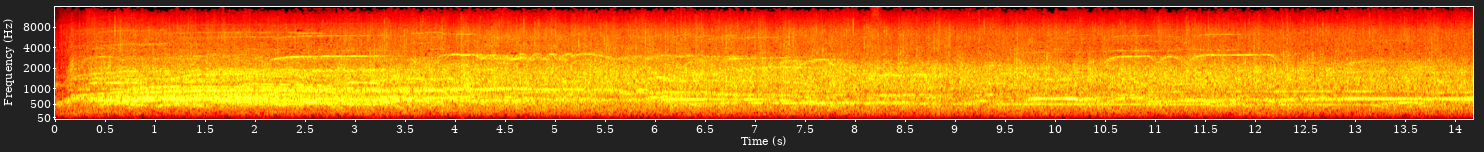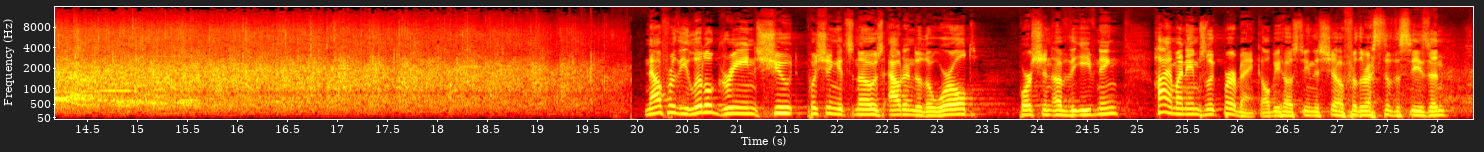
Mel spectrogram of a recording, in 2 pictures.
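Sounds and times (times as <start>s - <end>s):
faint scattered cheers: 0.0s - 15.8s
audience applause: 0.0s - 20.0s
speech: 20.1s - 28.3s.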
